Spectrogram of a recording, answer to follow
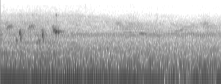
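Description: Birds chirping: a few short, high chirps in the first half, over a steady low hum.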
